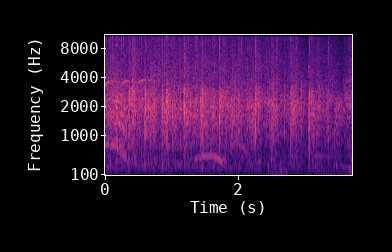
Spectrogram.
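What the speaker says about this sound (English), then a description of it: "Can we give the Lord a hand clap that you made it here today?" A church congregation claps for the Lord at a service, a sustained burst of applause with some voices and cheers mixed in.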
